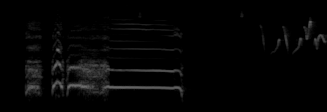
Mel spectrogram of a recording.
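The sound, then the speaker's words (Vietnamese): A rooster crows at dawn in one loud, stuttering call that holds a steady tone and then cuts off. Faint, high bird chirps follow in the quiet afterward. “Trằn trọc lo lắng cả đêm, tiếng gà gáy sáng làm cho ông Bảy”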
